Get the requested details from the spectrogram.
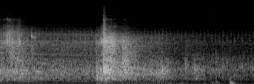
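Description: An explosion booms loudly.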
